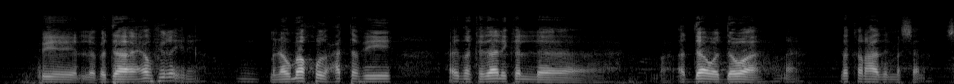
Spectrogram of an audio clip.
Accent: Saudi Arabia; يعني انا قادم من السعوديه

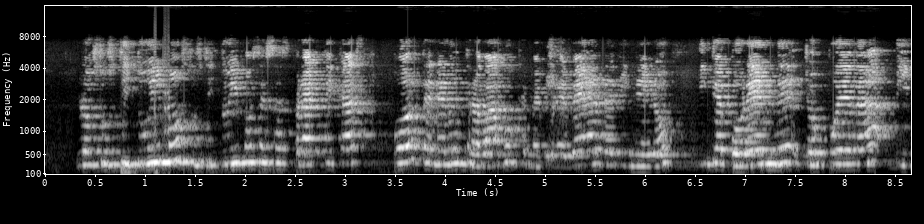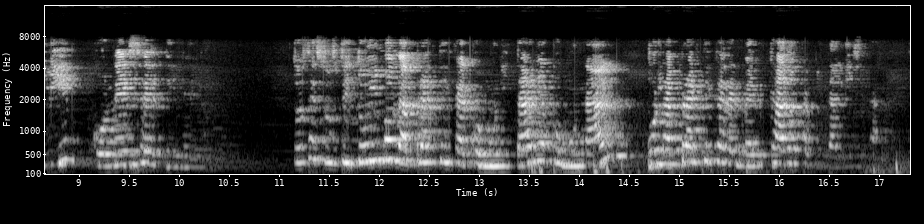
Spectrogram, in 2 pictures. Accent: Mexico City, Mexico; vengo de la Ciudad de México

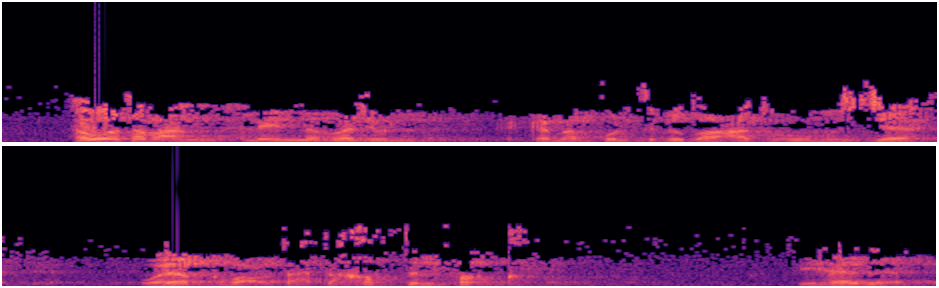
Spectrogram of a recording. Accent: Egypt; وإحنا عندنا في مصر بنزرع القطن طويل التيلة

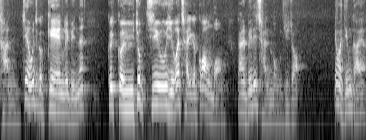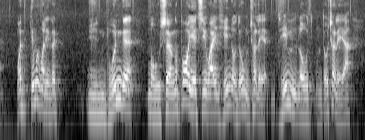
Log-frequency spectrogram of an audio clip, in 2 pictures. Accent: China; 有好多呢一類嘅人才，我哋中國人要急起直追啦。

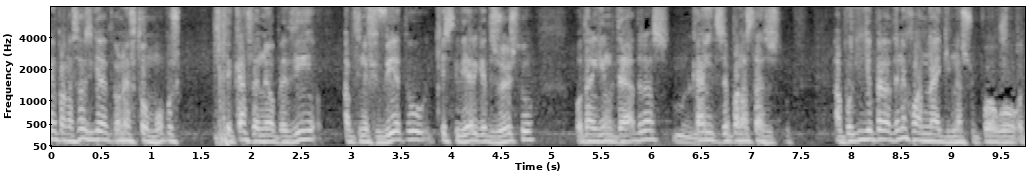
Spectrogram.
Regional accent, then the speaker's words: Thessaloniki, Central Macedonia, Greece; Εγώ είμαι από Θεσσαλονίκη

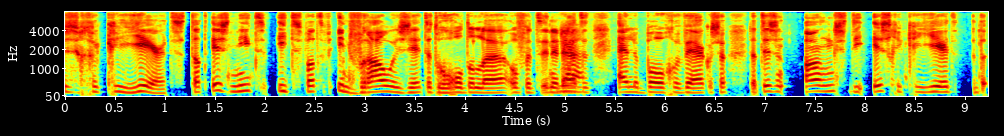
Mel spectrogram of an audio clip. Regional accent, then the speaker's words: Roermond, Limburg, Netherlands; En in Roermond specifiek, waar ik vandaan kom...

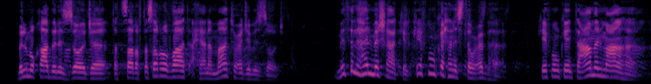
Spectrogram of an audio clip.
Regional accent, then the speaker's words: Kuwait; مرة عملت دراسة عندنا في الكويت عن أسباب الطلاق

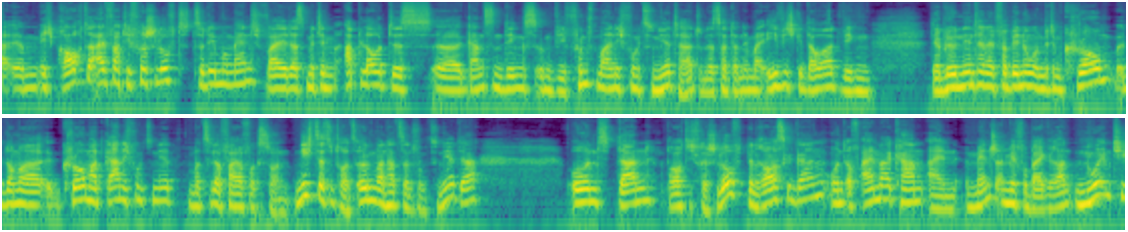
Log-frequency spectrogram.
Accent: Germany; ich komme aus Deutschland.

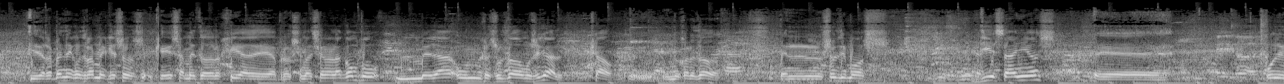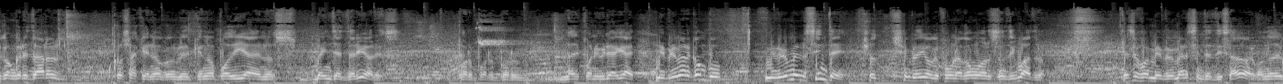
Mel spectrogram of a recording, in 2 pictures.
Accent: Lomas de Zamora, Buenos Aires Province, Argentina; born there; nací en Loma de Zamora hace casi 59 años, en La Parva.

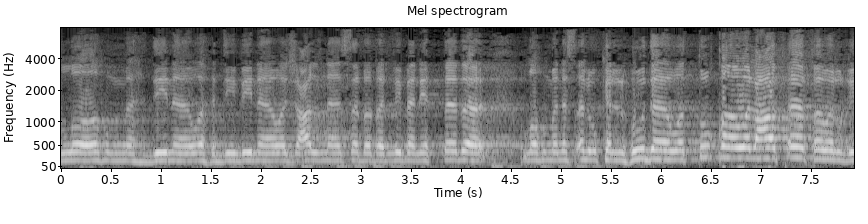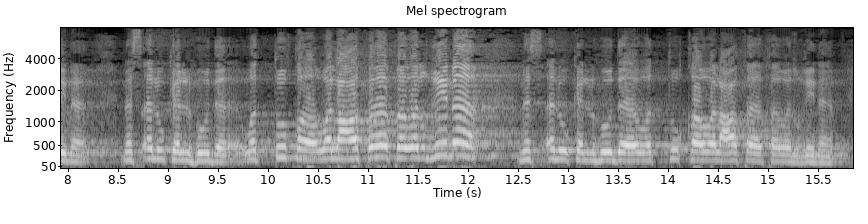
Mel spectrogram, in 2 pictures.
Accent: Egypt; سلم لنا بلدنا مصر. اللهم أمنا في بلدنا مصر، اللهم اجعلها بلد رخاء

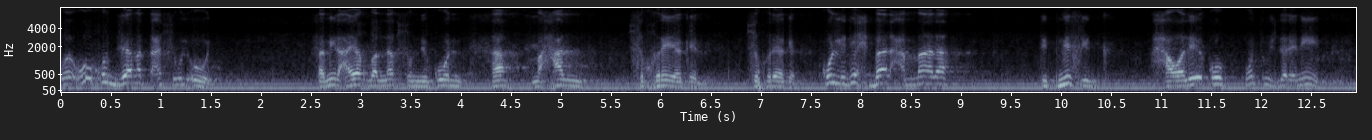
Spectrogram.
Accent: Egypt; وفاكر اللي التعبانين اللي عندنا في مصر

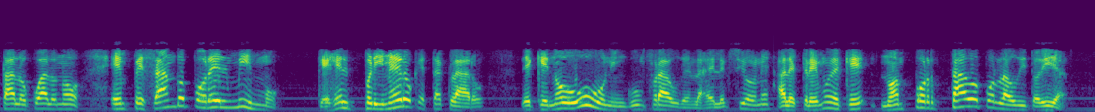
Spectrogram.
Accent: Venezuela; a nosotros nos hizo definitivamente sentirnos orgullosos como venezolanos.

